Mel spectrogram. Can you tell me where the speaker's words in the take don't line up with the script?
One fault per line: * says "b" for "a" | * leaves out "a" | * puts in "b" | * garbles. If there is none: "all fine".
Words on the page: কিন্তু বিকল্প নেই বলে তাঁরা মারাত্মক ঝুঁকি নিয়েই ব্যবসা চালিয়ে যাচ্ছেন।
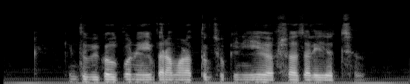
* leaves out "বলে"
